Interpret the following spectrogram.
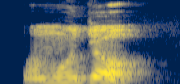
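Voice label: "memujuk", Malay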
